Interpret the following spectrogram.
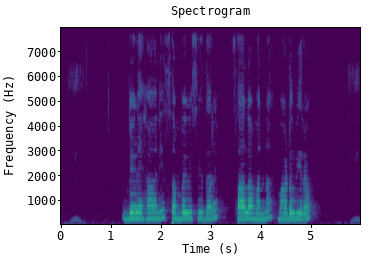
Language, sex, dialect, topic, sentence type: Kannada, female, Central, banking, question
